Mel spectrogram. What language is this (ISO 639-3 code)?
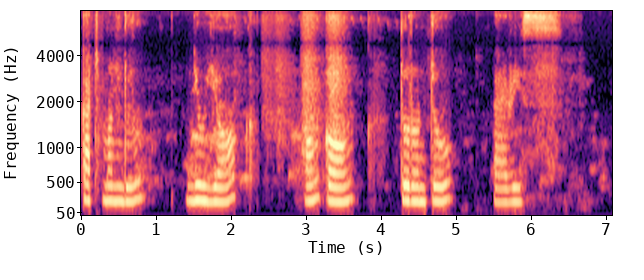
nep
